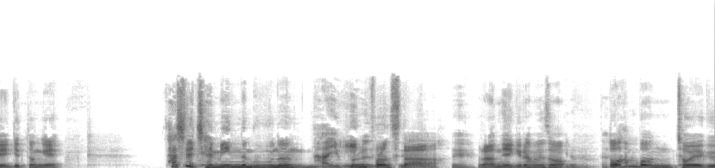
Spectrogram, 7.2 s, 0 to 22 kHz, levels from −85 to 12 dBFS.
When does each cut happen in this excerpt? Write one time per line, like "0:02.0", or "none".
none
